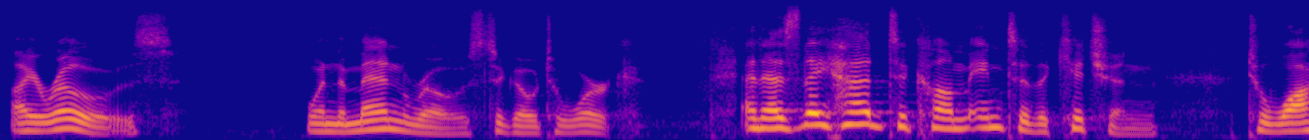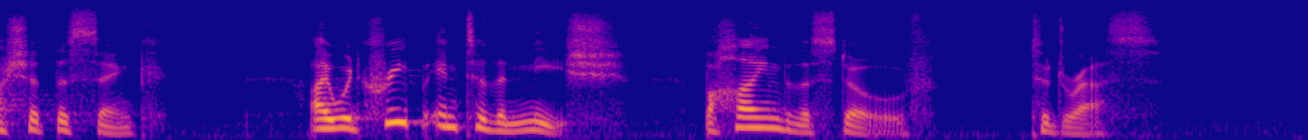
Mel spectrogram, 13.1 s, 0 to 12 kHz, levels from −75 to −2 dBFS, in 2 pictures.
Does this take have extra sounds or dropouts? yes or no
no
